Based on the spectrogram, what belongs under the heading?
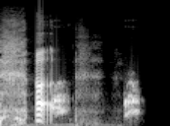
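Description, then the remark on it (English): A dog barks in a quick, irregular string of about four short, sharp woofs, each separated by brief pauses, moderately loud. “that dog has gone off just like it was last podcast.”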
